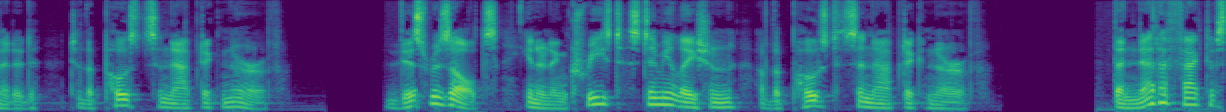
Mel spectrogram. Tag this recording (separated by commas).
Speech, Speech synthesizer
